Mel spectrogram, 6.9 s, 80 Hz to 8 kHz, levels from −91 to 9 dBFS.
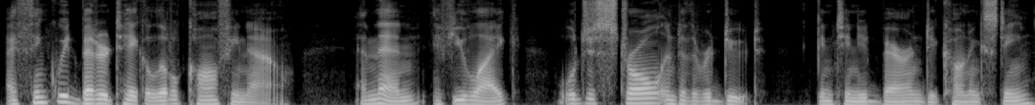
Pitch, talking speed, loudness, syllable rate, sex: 110 Hz, 210 wpm, -22 LUFS, 5.0 syllables/s, male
